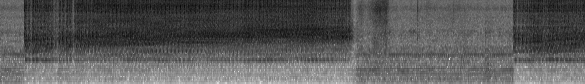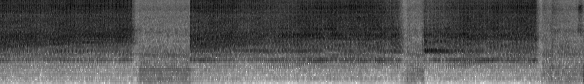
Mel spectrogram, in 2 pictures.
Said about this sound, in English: I don't force the scraper in, just let it do its thing.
